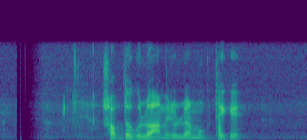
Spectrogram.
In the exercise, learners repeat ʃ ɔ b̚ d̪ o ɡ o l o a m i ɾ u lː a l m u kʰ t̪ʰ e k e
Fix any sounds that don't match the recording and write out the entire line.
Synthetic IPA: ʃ ɔ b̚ d̪ o ɡ u l o a m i ɾ u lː a ɾ m u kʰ t̪ʰ e k e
